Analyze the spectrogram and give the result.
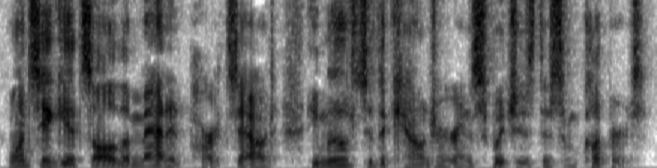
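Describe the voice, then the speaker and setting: A man narrating a first-person story in an expressive reading style. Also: medium pitch, moderate pace.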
